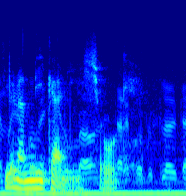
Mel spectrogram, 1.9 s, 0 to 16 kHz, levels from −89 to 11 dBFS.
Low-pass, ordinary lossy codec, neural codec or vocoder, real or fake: 14.4 kHz; none; none; real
